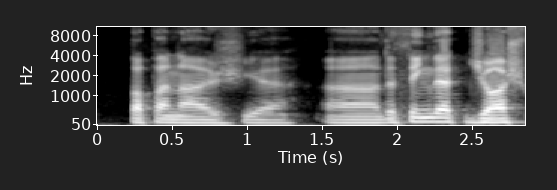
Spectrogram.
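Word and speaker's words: papanași: And you pronounce it what? Papanage. Papanage, yeah.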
